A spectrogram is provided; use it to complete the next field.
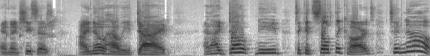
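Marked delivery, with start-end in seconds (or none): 1.1-6.5 put-on drunken voice, loud, slow, drawn out. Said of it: "She sounds drunk".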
